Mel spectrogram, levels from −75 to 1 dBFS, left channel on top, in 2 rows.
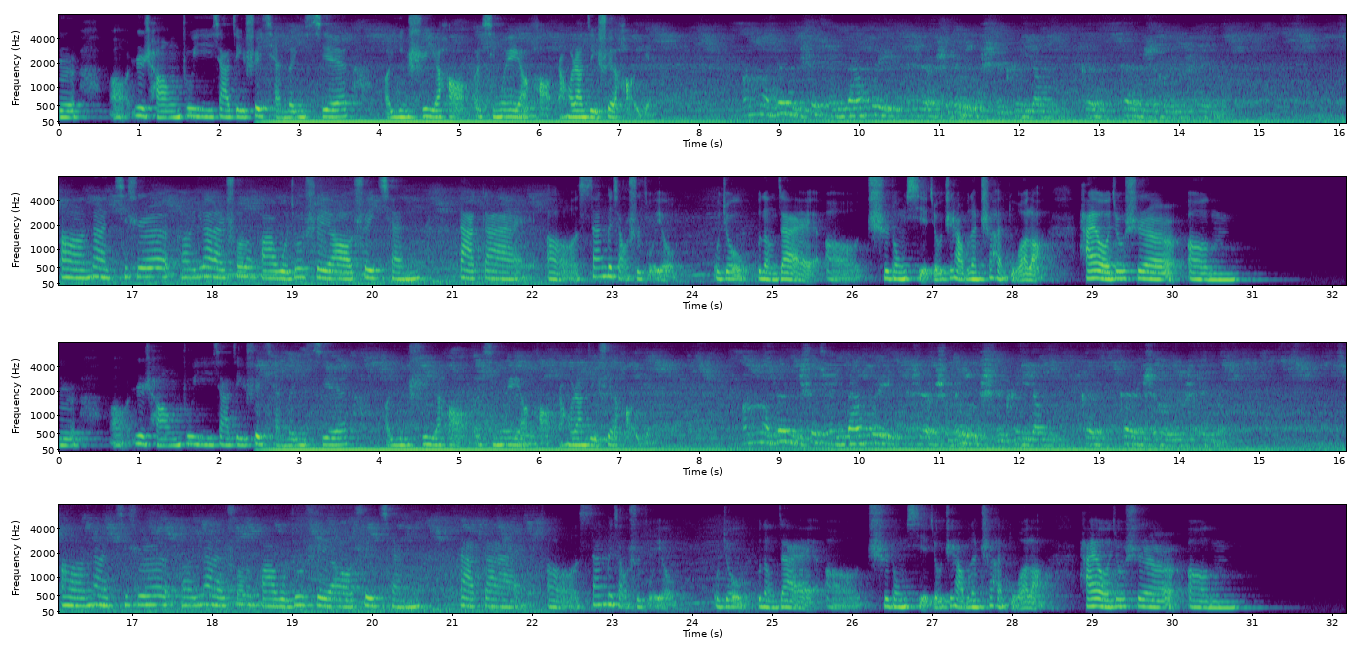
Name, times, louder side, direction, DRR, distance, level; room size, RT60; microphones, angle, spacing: voice 1, 0.0-7.5 16.1-20.6 21.1-23.8 24.3-28.4 28.9-30.8, left 2 dB, 60° left, 9 dB, 0.9 m, -20 dB
sound 1, 2.4-22.2, equal, 40° right, 5.4 m, -24 dB
sound 2, 5.0-24.8, left 1 dB, 25° left, 7.5 m, -39 dB
voice 2, 8.5-12.5 12.8-13.0 13.3-14.6, right 1 dB, 65° right, 1 dB, 3.1 m, -24 dB
16.0 x 15.5 x 4.9 m, 1.0 s
head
